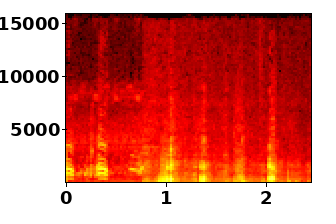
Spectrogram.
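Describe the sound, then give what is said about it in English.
Pigs in a paddock on a farm grunt in short, rough bursts, about four snorting grunts spaced out over a couple of seconds, preceded by a few higher squealing calls, with no talking. “So we move the pigs every few days from paddock to paddock.”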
